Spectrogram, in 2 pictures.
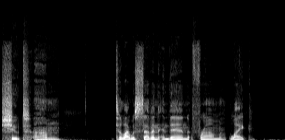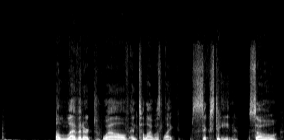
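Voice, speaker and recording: A man's voice: on the low side, slow, dry recording, studio quality. A young man from Germany and Arizona, a podcast guest talking casually and reflectively, with many fillers and restarts. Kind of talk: casual interview conversation.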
